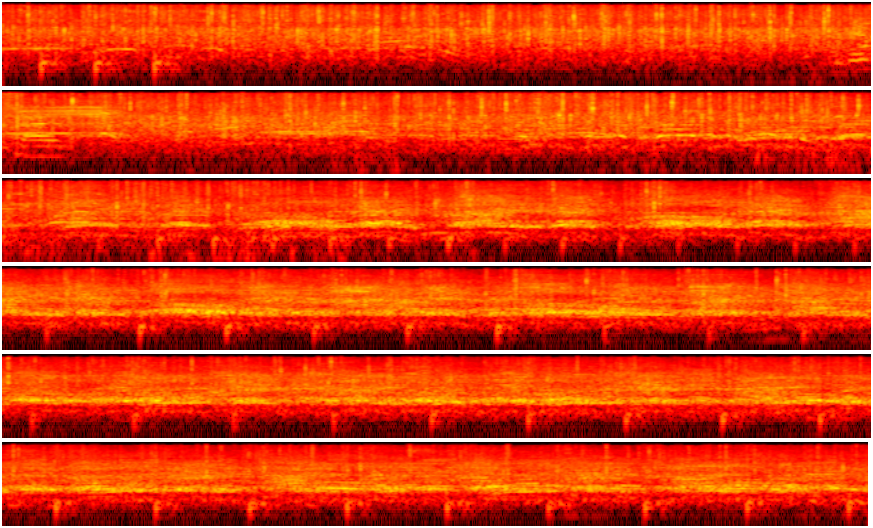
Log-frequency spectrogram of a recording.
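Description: A large crowd claps and cheers outdoors.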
